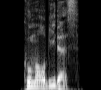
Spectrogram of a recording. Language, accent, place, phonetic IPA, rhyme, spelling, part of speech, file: German, Germany, Berlin, [ˌkomɔʁˈbiːdəs], -iːdəs, komorbides, adjective, De-komorbides.ogg
- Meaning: strong/mixed nominative/accusative neuter singular of komorbid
